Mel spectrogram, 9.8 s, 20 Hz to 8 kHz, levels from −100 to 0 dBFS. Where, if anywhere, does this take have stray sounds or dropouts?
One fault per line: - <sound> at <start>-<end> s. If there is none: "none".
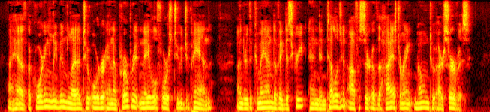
none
